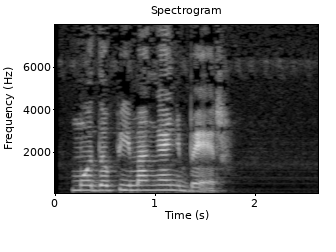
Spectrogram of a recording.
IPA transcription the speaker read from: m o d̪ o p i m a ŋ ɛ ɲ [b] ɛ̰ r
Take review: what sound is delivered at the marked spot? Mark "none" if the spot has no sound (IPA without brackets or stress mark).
b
